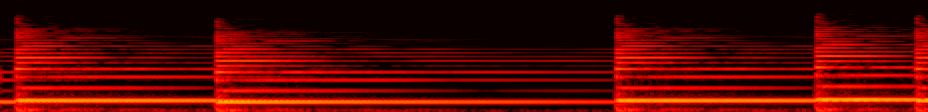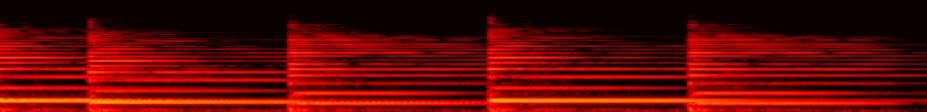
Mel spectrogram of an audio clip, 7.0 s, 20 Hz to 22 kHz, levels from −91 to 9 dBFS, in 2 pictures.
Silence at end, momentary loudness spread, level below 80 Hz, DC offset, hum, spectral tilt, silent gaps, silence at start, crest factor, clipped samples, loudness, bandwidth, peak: 0.1 s; 12 LU; -66 dBFS; under 0.1%; none; -4 dB/octave; none; 0 s; 14 dB; under 0.1%; -36 LUFS; 12.5 kHz; -22 dBFS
